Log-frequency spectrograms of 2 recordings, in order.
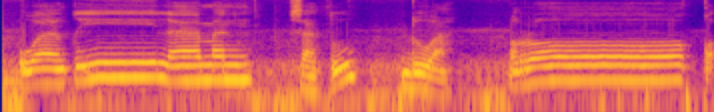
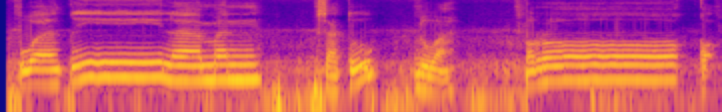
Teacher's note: Jadi pada man ini kita berhenti 2 detik, baru kita lanjutkan dengan ro. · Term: saktah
